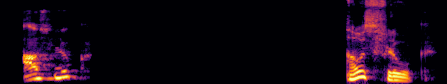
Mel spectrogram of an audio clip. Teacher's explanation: la G al final se pronuncia como K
